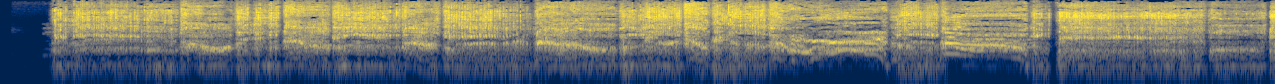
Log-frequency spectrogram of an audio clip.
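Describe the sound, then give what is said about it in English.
A man's voice imitates a lion to make lion sounds for a film, before digital effects. He lets out a long, loud, continuous, angry roar and growl with rough rasping breaks and rising and falling intensity for over ten seconds. “people's voices actually had to make lion sounds”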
